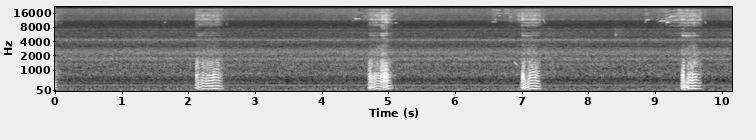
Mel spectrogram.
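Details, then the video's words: Sleeping on the couch after a rough day with CoCo nearby, MoMo the dog gives four evenly spaced, buzzy snores roughly every two and a half seconds over quiet indoor hum. "Dog Snoring"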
